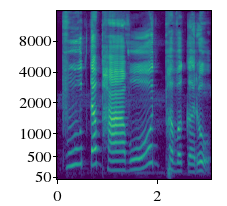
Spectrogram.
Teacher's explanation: भू दीर्घ आहे, वोचा पूर्ण उच्चार करायचा, मग अर्ध्या द चा उच्चार करायचा. तिथे खाली जो भ आहे तो पूर्ण आहे, द जो आहे तो अर्धा द आहे.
